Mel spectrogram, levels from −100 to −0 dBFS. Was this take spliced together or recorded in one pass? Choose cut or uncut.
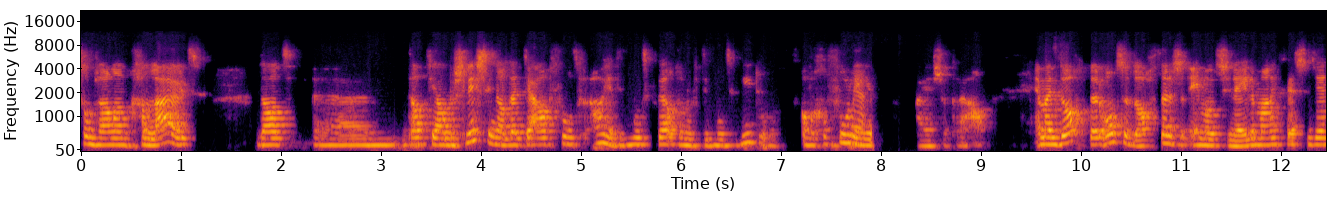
uncut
